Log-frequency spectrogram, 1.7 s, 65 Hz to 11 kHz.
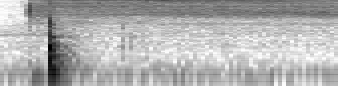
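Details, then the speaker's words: Automatic transmission failed within 800 miles after purchase, teardown air check of third/fifth/reverse clutch: sharp thump then faint steady hiss, a normal small bleed leak; piston not cracked. "Now you hear that little leak? That's normal, and I'm going to show you where."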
